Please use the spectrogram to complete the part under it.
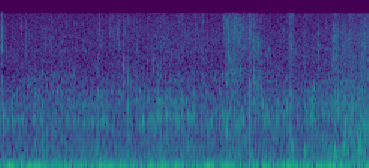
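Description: Babbling brook on a Colorado property, water trickling and pouring in a soft continuous burble with small splashes, faint and close.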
